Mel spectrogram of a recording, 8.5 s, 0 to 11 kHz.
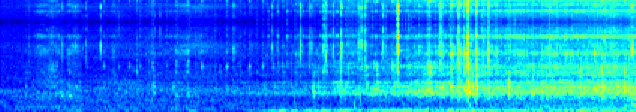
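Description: Wind rushing over a bicycle-mounted camera and tyre rumble on asphalt, both growing steadily louder as a 1968 Schwinn Stingray gathers speed downhill from a standstill. Sharp clicks and rattles from the bike come in about four seconds in.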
